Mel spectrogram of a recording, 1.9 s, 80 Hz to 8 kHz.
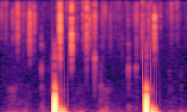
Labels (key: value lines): label: biophony, double pulse
recorder: SoundTrap 300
